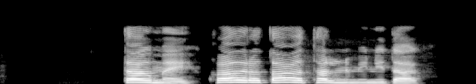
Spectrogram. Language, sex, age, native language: Icelandic, female, 40-49, Icelandic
